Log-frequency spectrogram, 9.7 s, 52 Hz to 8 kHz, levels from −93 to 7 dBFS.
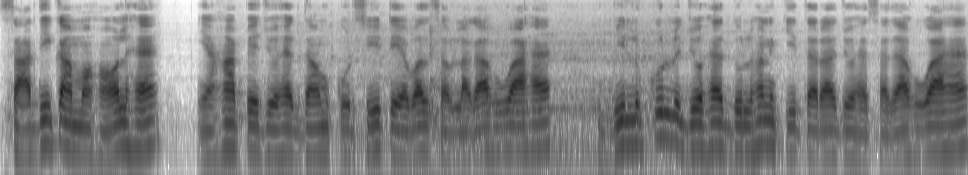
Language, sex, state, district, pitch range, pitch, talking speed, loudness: Hindi, male, Bihar, Sitamarhi, 100-120 Hz, 110 Hz, 160 wpm, -19 LUFS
